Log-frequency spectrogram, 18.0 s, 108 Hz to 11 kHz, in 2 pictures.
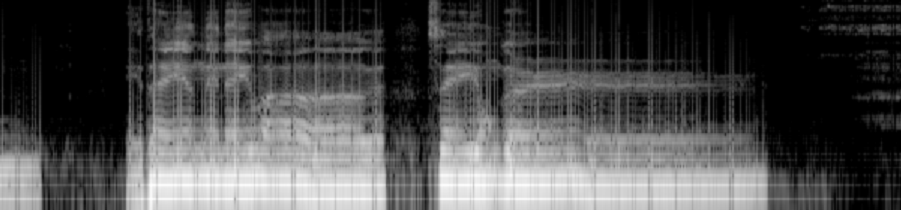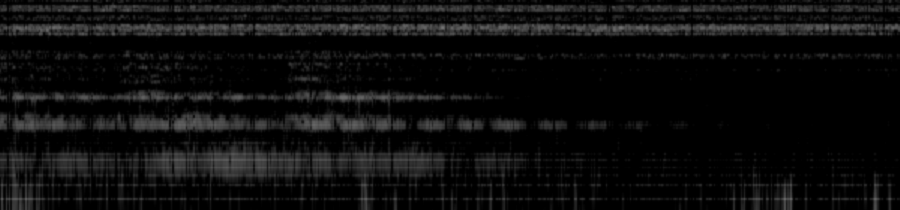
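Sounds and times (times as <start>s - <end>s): high shimmering bells ringing: 8.0s - 18.0s.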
